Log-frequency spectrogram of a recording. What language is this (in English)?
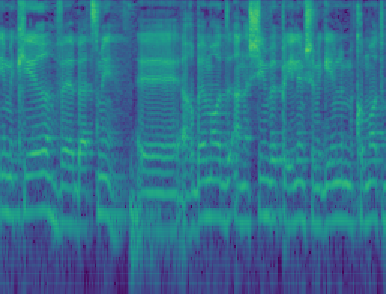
Hebrew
